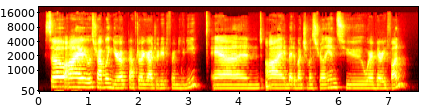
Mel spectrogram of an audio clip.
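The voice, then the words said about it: American accent. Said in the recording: “my accent is American”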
